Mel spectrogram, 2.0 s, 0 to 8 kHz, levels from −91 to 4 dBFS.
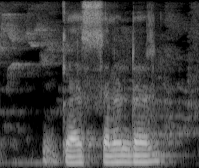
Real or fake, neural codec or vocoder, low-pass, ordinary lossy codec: real; none; none; none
